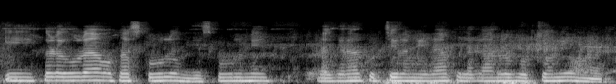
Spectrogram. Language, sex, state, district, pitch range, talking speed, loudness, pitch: Telugu, male, Andhra Pradesh, Krishna, 160-170 Hz, 135 wpm, -16 LUFS, 165 Hz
